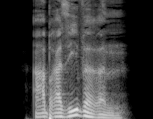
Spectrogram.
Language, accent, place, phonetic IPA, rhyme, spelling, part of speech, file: German, Germany, Berlin, [abʁaˈziːvəʁəm], -iːvəʁəm, abrasiverem, adjective, De-abrasiverem.ogg
- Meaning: strong dative masculine/neuter singular comparative degree of abrasiv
